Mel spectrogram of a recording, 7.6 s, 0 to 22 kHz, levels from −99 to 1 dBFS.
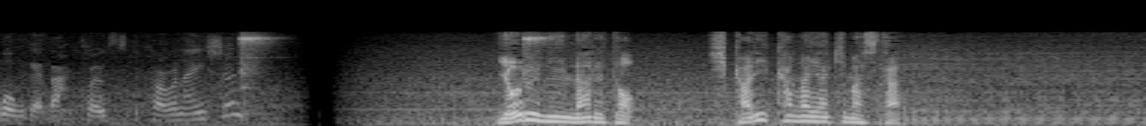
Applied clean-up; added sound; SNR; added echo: none; Tambourine; 13 dB; none.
